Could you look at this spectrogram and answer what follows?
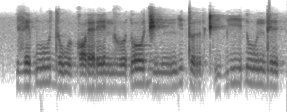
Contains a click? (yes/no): no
